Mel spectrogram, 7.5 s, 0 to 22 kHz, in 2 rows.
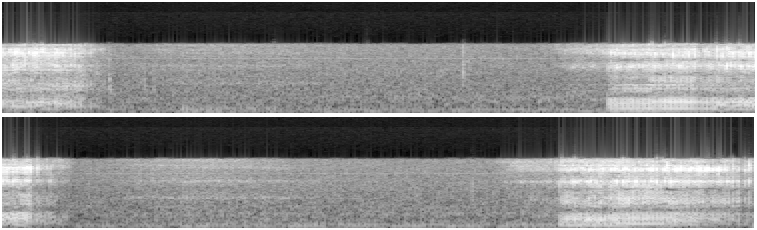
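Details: Loud rasping snores on each breath in, about 17 a minute, with quiet breathing between; snoring.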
